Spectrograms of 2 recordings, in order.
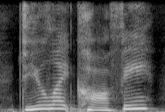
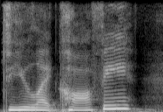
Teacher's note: Your voice rises at the end.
